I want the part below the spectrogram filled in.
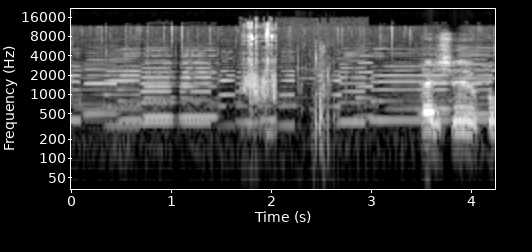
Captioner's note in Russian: прихлебывает чай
